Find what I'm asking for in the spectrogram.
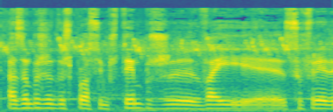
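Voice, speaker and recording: The fairly high-pitched voice of a man comes through noticeable background noise. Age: 30s. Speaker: local election candidate. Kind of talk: interview.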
